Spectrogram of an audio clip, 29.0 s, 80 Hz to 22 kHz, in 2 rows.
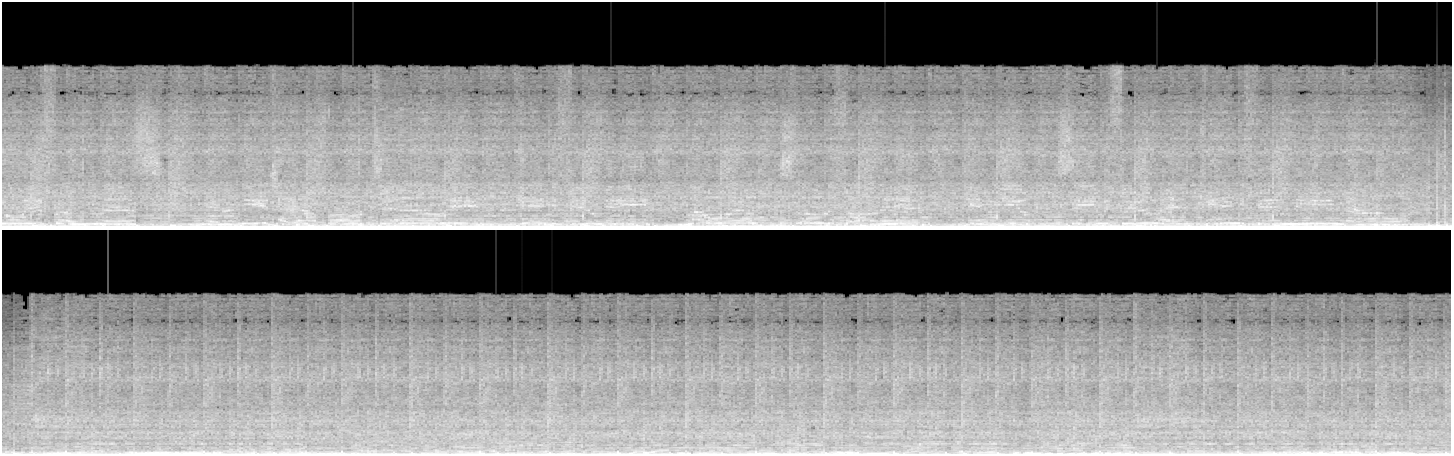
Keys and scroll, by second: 1.4-1.9 scroll up 1, 1.9 ctrl+z, 2.5 ctrl+z, 2.7 scroll down 1, 3.4 scroll down 1, 3.6-4.9 scroll up 1, 4.9 scroll down 1, 5.2 scroll up 1, 13.3-18.1 scroll up 1, 23.5 ctrl+z, 27.4 scroll down 1.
